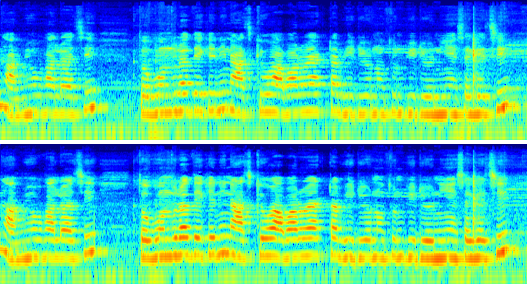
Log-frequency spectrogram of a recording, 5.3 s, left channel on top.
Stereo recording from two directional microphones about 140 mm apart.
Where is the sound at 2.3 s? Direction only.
35° right (ahead or behind).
